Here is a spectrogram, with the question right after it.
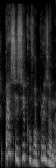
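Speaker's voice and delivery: high put-on American voice; mock American accent. Vlogger mocking a politician's speech, high mock American accent. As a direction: ham up the foreign accent. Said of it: "you hear accent".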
